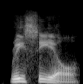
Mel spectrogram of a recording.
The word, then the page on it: reseal: American English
